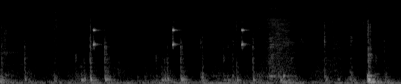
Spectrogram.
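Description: Button presses on a motorhome's control panel: three short electronic beeps about three-quarters of a second apart as the display steps through its screens, with soft clicks and handling noise around them.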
